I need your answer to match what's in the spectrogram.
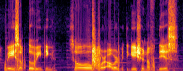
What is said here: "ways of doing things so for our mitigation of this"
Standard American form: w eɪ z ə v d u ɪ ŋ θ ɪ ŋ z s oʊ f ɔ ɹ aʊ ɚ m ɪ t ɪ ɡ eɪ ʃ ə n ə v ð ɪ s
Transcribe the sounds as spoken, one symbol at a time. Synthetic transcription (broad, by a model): w eɪ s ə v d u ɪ ŋ t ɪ ŋ s oʊ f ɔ ɹ aʊ ɚ m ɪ t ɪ ɡ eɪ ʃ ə n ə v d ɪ s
